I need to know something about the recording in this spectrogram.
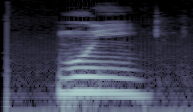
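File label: "ngui~5", Teochew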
